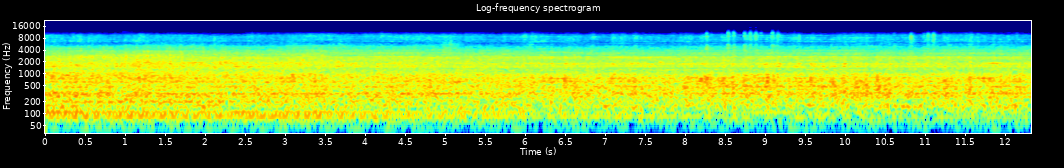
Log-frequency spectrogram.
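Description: Freight train's tank cars rolling across a river bridge: a steady rumble of steel wheels on rail.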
